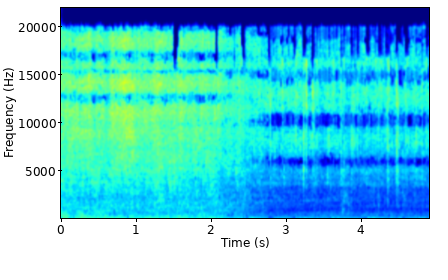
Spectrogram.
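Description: Sliced onions, two of them separated into rings, drop into hot oil with cumin, setting off a loud, steady broadband hiss that eases into a quieter crackle as the frying settles.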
